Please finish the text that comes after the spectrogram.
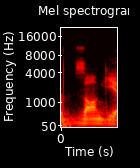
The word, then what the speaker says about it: Zangief: like she's all about or zonkey if i think is how you're supposed to pronounce it i still say zangief cuz that's why everybody said it in the 90s but yeah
